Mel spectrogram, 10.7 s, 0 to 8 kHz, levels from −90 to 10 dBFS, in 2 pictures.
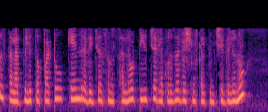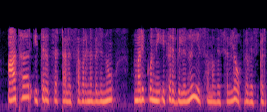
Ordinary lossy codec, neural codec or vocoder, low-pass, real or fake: AAC, 16 kbps; none; 7.2 kHz; real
